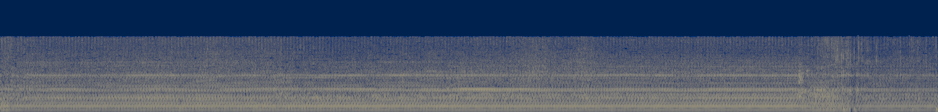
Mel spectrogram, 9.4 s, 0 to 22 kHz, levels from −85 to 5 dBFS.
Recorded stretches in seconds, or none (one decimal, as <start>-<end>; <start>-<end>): 0.0-9.4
